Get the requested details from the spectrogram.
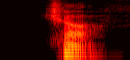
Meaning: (adjective) 1. Surly; annoyed; displeased; disgruntled 2. stupid; churlish; loutish; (adverb) In a chuff manner; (noun) A coarse or stupid fellow
- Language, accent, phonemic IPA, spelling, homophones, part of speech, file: English, Australia, /t͡ʃɐf/, chuff, chough, adjective / adverb / noun / verb, En-au-chuff.ogg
